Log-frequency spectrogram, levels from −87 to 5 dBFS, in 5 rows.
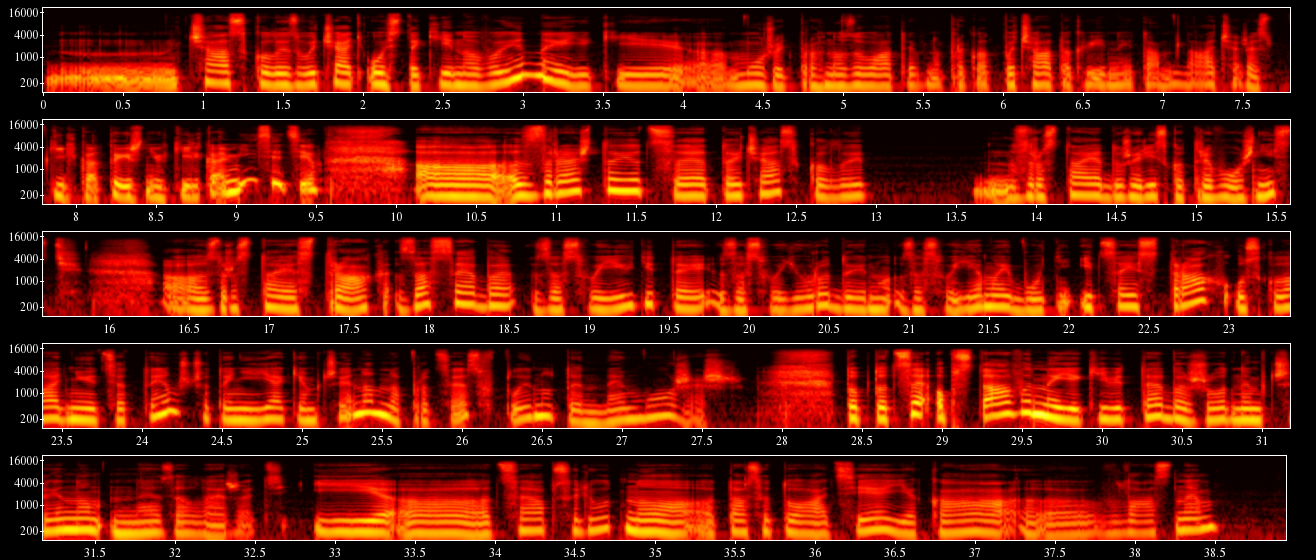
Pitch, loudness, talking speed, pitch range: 195 Hz, -27 LUFS, 110 wpm, 175-215 Hz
